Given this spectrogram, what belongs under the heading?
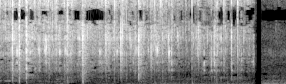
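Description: Mustard seeds, chillies, onion and dal fry in hot oil with a steady, close sizzle and crackle, with occasional popping throughout.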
